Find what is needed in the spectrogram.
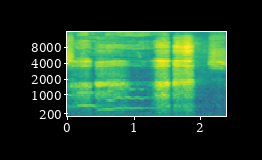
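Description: A woman crying, drawing two sharp gasping sobs in quick succession about one and a half seconds in, over a slow ballad sung by a woman.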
